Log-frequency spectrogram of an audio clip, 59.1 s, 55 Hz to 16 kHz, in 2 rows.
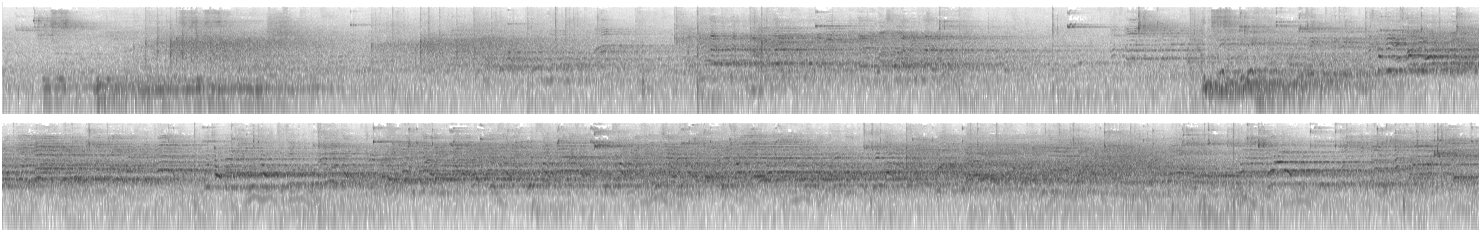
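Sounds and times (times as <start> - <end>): players calling out: 0.1 - 12.6, 13.4 - 59.0
sneakers squeaking on hardwood: 25.4 - 26.4, 40.1 - 41.9, 52.9 - 59.0.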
